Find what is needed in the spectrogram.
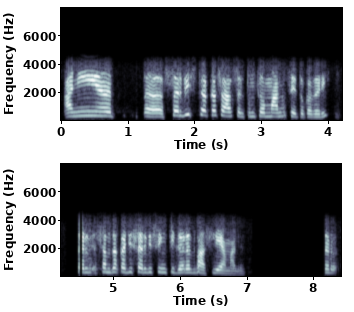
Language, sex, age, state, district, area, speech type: Marathi, female, 45-60, Maharashtra, Ahmednagar, rural, conversation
